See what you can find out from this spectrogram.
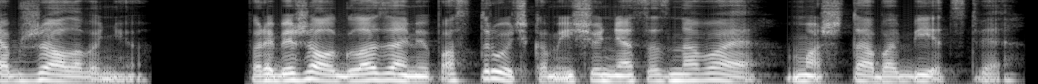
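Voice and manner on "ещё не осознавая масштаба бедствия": usual speaking voice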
